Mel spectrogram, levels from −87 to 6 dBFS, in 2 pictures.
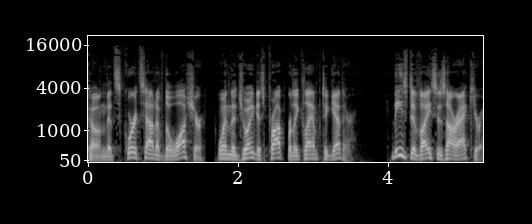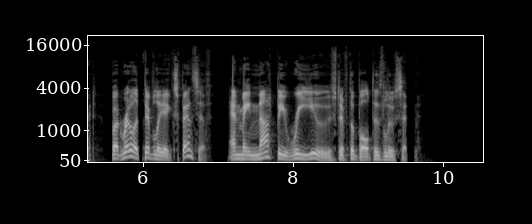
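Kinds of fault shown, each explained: Digital broadcast dropout: at 2.60–2.72 s, 5.93–6.04 s and 9.52–9.66 s the sound fades out over 20 ms and falls silent as the receiver mutes on missing or corrupt frames. The first two gaps fit one lost 43 ms frame, the last about two, and that audio never returns.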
